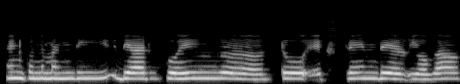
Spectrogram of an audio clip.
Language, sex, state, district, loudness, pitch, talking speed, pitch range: Telugu, female, Telangana, Karimnagar, -14 LUFS, 270 Hz, 130 wpm, 265-275 Hz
